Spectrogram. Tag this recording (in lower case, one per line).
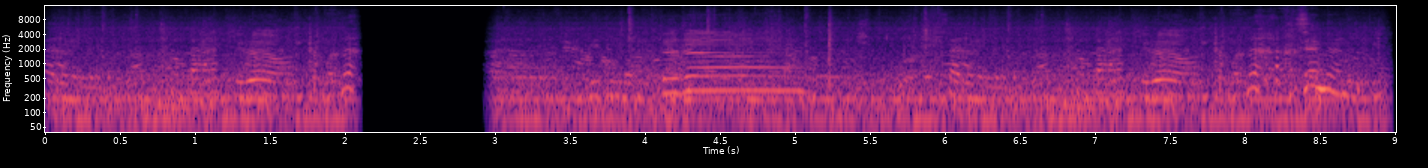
speech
